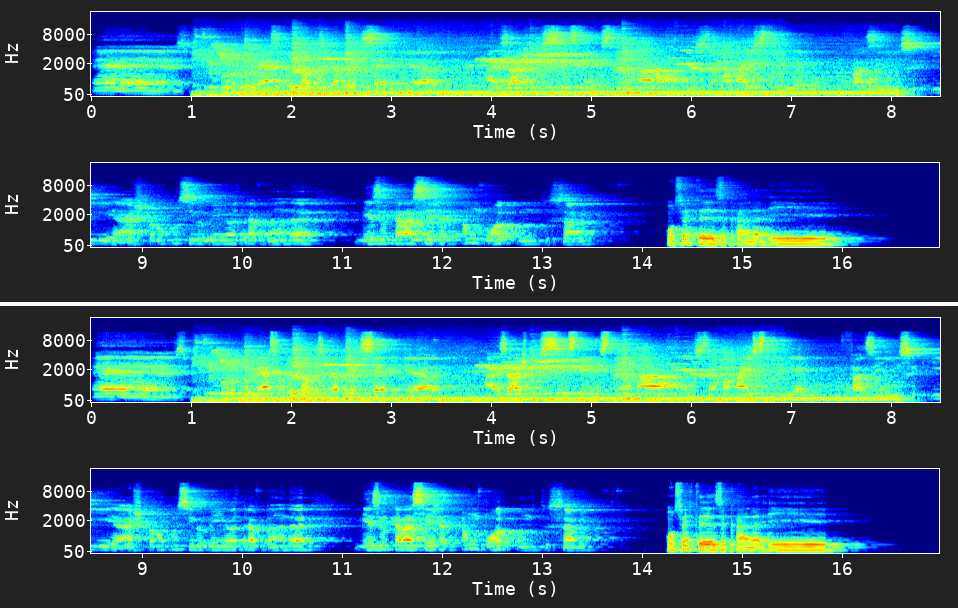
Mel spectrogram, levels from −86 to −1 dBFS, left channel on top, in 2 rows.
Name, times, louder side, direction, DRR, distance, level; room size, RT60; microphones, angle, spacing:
voice 1, 0.0-0.9 1.3-10.9 11.1-13.4, right 3 dB, 60° right, -1 dB, 1.7 m, -32 dB
sound 1, 1.0-6.9, equal, 15° left, 2.2 m, -32 dB
Engine, 1.3-8.1, left 1 dB, 80° left, 1.1 m, -34 dB
voice 2, 14.2-15.8, right 2 dB, 40° right, 4 dB, 0.7 m, -26 dB
13.0 x 7.8 x 2.4 m, 1.1 s
head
